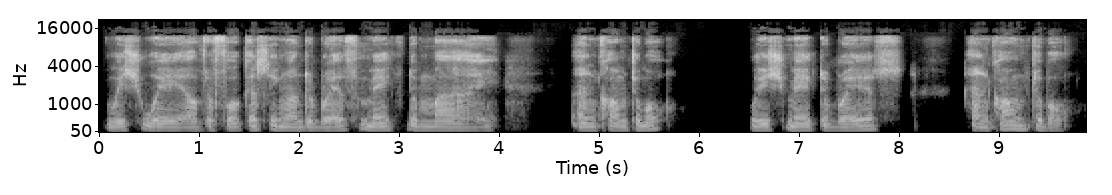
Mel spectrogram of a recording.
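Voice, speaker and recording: Slow, low-voiced man guiding meditation. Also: flat delivery, no room sound, poor audio. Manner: deliberate, halting phrasing with long pauses. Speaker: meditation teacher. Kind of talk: guided meditation dharma talk.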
